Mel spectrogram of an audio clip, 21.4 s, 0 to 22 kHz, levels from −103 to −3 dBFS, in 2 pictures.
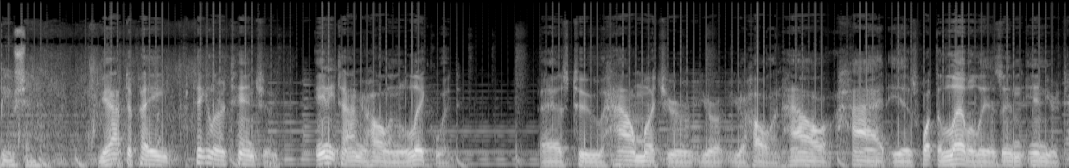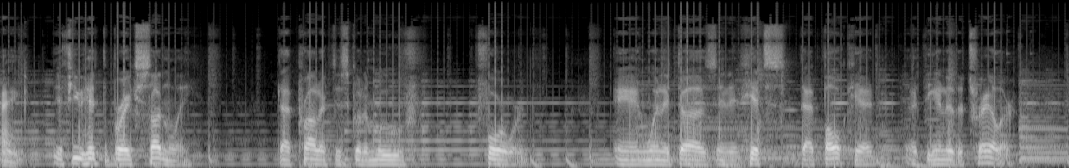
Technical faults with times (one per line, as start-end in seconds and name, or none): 0.08-21.34 periodic USB or driver dropouts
